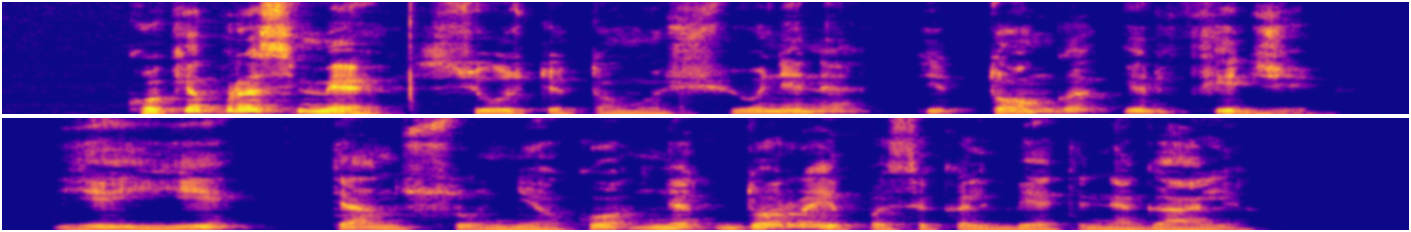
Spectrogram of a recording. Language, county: Lithuanian, Šiauliai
